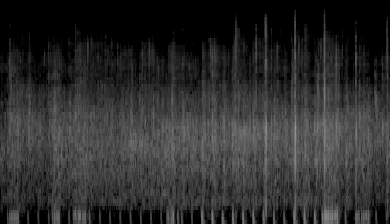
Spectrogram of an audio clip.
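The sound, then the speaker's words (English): A church audience of All Saints East Dallas applauds steadily with dense, continuous clapping, celebrating two years of meeting weekly, joined by a few sharp whistles and cheers toward the end. The sound is fairly loud, with no talking. “Yeah, we can whistle. Let's hoop and holler.”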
